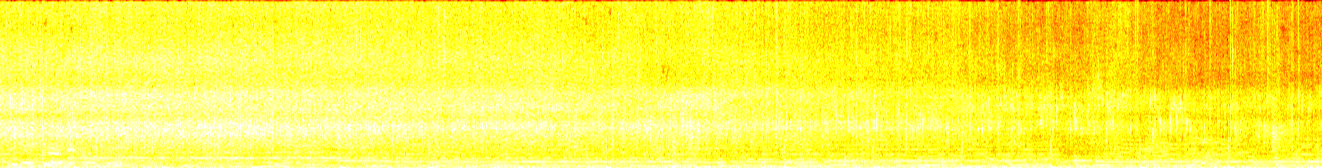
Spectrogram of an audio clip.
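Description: Shallots and dried red chillies sizzling in hot oil in a pan while a wooden spatula stirs them. The sizzle is strongest in the first half and eases slightly later on.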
